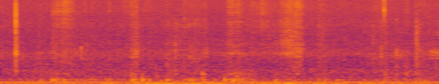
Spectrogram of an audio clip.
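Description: Faint rustling and light taps of a fabric strip being folded and creased by hand on a cutting mat, with a few small clicks.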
